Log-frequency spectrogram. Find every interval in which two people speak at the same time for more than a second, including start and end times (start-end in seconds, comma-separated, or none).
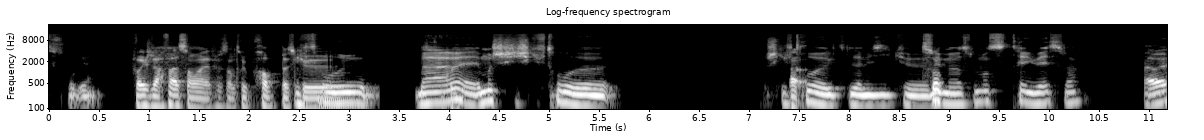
none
